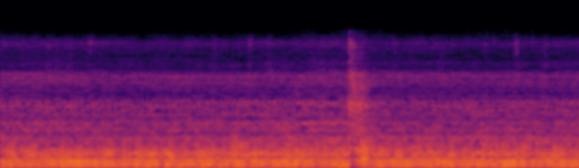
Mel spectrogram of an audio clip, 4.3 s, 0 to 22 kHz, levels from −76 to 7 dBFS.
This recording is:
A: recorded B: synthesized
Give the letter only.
B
